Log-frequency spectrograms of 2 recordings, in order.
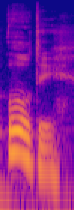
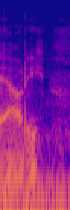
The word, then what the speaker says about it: Aldi: it's out there our doors here we go pronunciation welcome to Aldi all these nuts huh got him funny right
